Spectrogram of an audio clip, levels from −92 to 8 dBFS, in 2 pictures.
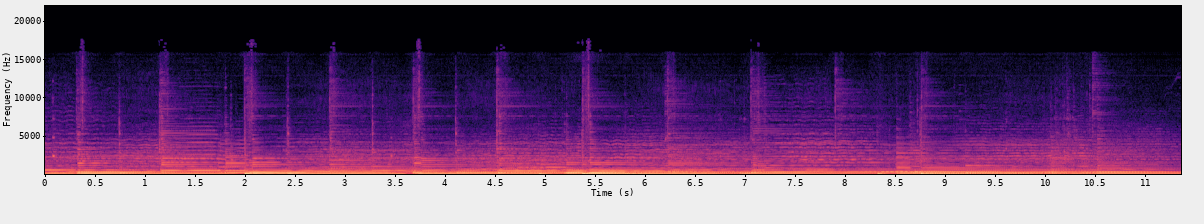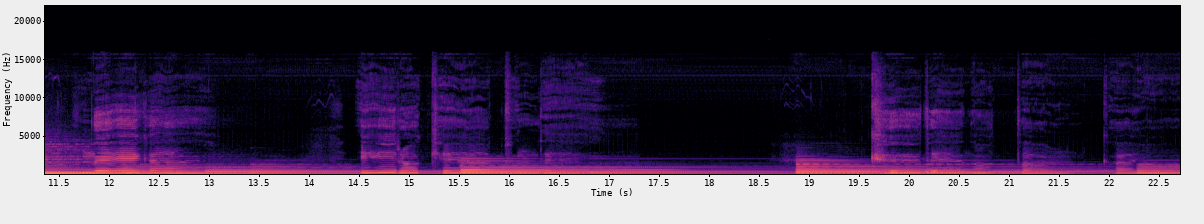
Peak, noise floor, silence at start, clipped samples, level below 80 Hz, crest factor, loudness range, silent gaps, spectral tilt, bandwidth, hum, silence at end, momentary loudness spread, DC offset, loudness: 0 dBFS; -46 dBFS; 0 s; under 0.1%; -26 dBFS; 18 dB; 17 LU; none; -8.5 dB/octave; 12.5 kHz; none; 0 s; 21 LU; under 0.1%; -17 LUFS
